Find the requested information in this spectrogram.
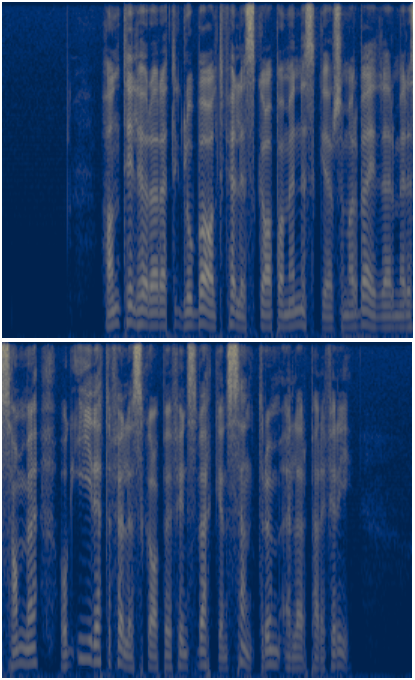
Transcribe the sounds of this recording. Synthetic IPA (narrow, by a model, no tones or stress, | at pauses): hɑnt̪ʰɪlhøːɾəɾɛt̪ɡlʊbɑːlt̪fɛləskɑːpɑːʋmɛnəskəɾsɔmɑɾbæɪd̪əɾmeːd̪eːsɑməʔoːɡiːd̪ɛt̪əfɛləskɑːpəfɪnsʋæɾkənsɛnt̪ɾʉmɛ̰ləɾpʰæɾɪfəɾiː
